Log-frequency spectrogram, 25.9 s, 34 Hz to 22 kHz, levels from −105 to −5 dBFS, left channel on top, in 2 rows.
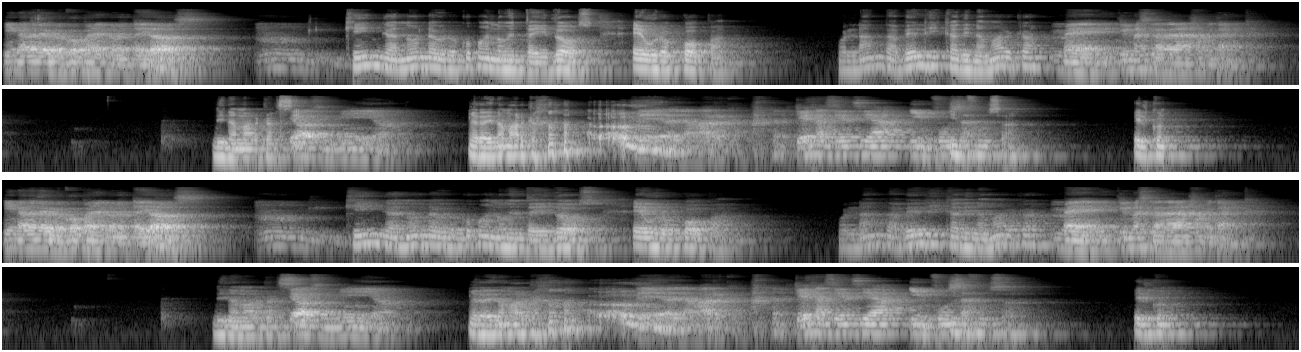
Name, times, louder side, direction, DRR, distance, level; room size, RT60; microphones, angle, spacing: voice 1, 0.0-2.0 2.5-3.4 10.5-12.5 15.8-16.9 19.3-22.7, right 1 dB, 55° right, -12 dB, 1.2 m, -32 dB
voice 2, 3.4-7.2 8.4-10.4 15.1-15.9 17.6-19.7 22.4-23.2 24.3-24.6, left 4 dB, 50° left, 7 dB, 0.3 m, -32 dB
5.0 x 2.2 x 3.5 m, 1.1 s
head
